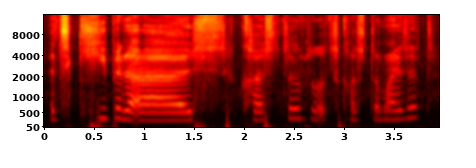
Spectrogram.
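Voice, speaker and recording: Tutorial presenter, female, notably high pitch, unhurried pace, informal and hesitant, repeats each step. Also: fairly even intonation, gravelly, bright, forceful tone. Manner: hesitant, repeats instructions as she goes.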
